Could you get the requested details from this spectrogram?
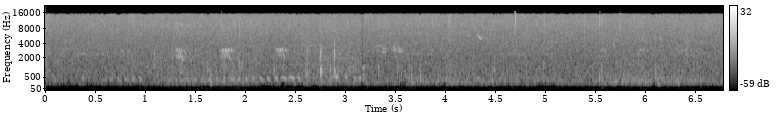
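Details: Male black grouse displaying at a lek: a soft, low bubbling series of rapid pulses runs through the first three seconds. Scattered sharp clicks and brief higher notes sound over a faint, quiet background.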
